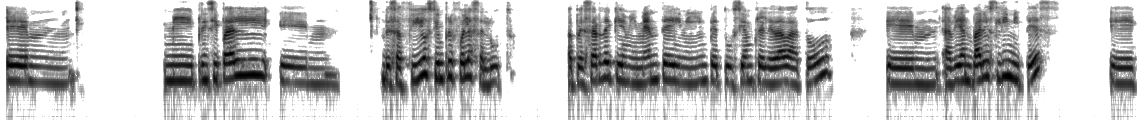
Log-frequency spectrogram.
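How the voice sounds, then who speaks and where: A young Chilean woman speaks as a podcast guest, reflecting on her past with frequent hesitations and self-corrections. Her voice sits at a mid pitch. The call audio is dull and dry, with no room sound. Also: dry recording. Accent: Chilean Spanish. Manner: thoughtful, many hesitations and restarts. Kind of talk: reflective personal storytelling.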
